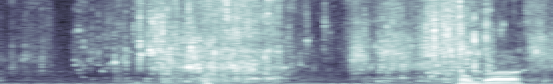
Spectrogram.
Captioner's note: splashing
